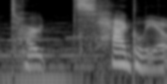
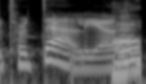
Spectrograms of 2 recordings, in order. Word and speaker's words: Tartaglia: Um, Tartaglia or Tardalia. Why' I say that? So maybe I should not say it, but say things like that. But I think Tatalia is technically how it's supposed to be pronounced.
